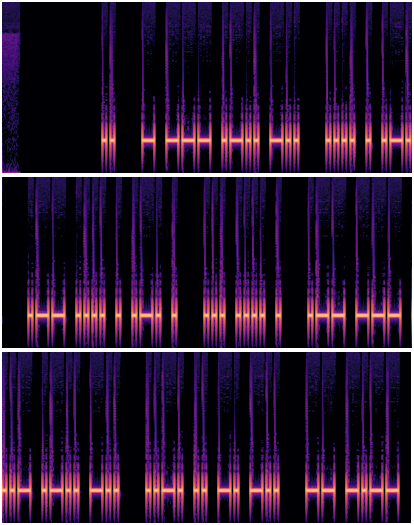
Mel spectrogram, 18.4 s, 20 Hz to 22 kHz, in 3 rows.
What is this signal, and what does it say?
Morse code, heard as a keyed tone, about 21 wpm, 700 Hz. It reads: I TOLD HER WHERE SHE WOULD FIND MY
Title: Sentences from Top 1000 Words - Review Part 2 - 20wpm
